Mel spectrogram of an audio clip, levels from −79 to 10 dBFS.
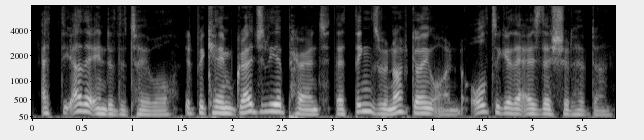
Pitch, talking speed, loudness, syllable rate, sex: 130 Hz, 235 wpm, -18 LUFS, 6.3 syllables/s, male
